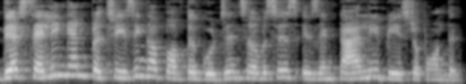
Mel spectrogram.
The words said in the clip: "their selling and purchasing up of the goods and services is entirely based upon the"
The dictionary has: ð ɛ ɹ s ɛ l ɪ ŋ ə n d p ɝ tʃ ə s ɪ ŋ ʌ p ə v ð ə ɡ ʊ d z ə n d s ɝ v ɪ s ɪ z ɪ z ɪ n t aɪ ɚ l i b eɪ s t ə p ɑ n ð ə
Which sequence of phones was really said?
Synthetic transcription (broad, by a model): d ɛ ɹ s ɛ l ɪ ŋ ə n d p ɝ tʃ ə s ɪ ŋ ʌ p ə v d ə ɡ ʊ d z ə n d s ɝ v ɪ s ɪ z ɪ z ɪ n t aɪ ɚ l i b eɪ s t ə p ɑ n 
